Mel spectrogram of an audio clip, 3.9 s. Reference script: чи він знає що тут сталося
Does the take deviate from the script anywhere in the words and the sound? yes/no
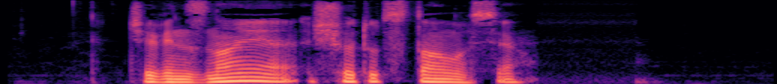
no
